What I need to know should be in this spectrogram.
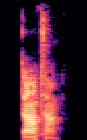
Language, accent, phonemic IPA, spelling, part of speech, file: French, France, /tɛ̃.tɛ̃/, tintin, interjection, LL-Q150 (fra)-tintin.wav
- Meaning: nothing doing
